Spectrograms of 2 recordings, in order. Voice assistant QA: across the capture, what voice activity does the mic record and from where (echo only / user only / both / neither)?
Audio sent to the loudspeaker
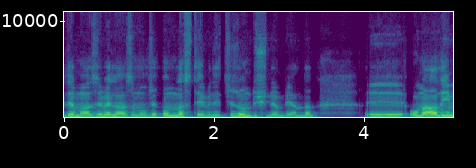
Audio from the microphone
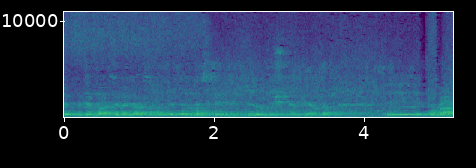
echo only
